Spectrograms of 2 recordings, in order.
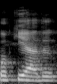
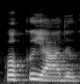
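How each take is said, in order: First: The words run together with a short 'i' vowel. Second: The first word ends in a clear 'u' vowel. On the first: "கொக்கியாது கொக்கியாதுன்னு சொல்லிடுவோம்" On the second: "கொக்கு யாதுன்னு வராது"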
